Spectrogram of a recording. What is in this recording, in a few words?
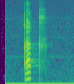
tzutujil; negro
